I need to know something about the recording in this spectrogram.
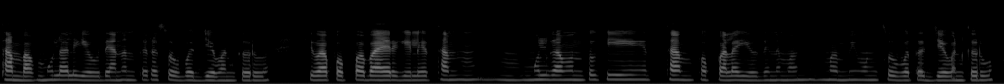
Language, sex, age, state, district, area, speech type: Marathi, female, 45-60, Maharashtra, Nagpur, rural, spontaneous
